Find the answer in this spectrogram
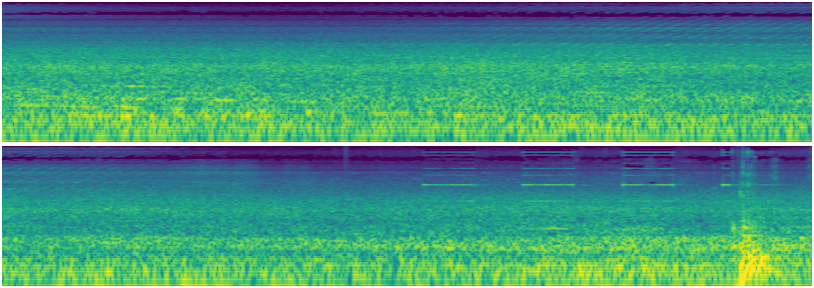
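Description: Electric multiple-unit passenger train running into the platform and slowing to a stop, its rumble easing off. After it halts, a high door-warning beep sounds about once a second, and there is a loud thump near the end.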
